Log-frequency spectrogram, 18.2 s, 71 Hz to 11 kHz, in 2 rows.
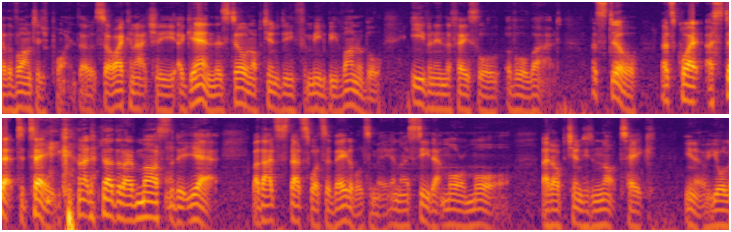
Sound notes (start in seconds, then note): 9.5 both laughing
